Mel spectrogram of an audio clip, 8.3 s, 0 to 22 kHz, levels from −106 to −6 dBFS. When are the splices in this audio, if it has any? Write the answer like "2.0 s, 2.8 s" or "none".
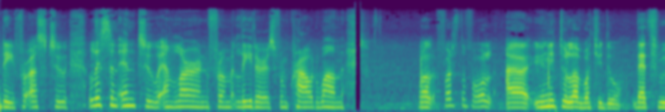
4.4 s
